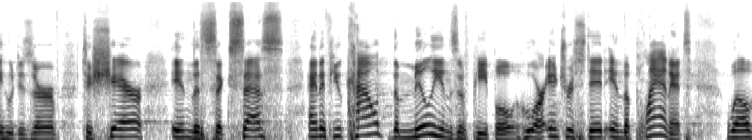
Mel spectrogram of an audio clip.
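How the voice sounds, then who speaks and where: Upbeat male event host in echoey hall. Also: sits high. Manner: upbeat, energetic, joking. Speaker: comedian hosting a corporate event. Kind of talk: humorous live stage presentation. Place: large indoor event hall, live audience. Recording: echoey big hall, long reverb.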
